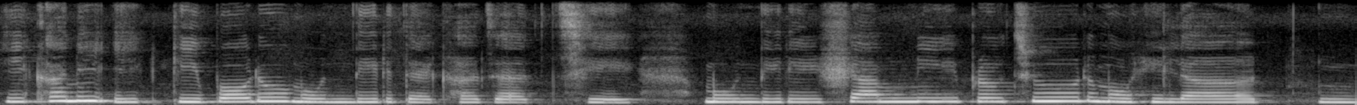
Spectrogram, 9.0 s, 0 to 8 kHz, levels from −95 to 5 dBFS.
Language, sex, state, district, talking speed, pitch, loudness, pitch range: Bengali, female, West Bengal, Kolkata, 65 wpm, 265 Hz, -15 LUFS, 245-285 Hz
